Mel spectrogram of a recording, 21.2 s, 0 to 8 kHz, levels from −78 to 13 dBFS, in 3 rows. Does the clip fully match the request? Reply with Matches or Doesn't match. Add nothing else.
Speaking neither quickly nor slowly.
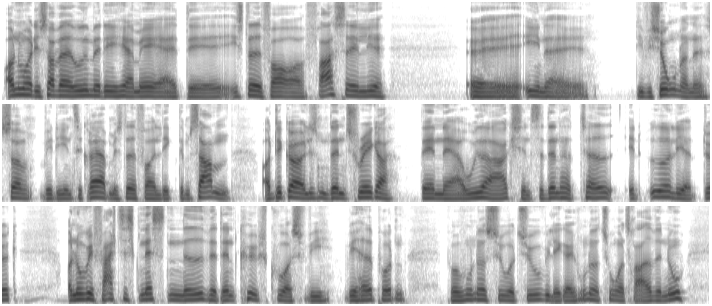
Matches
